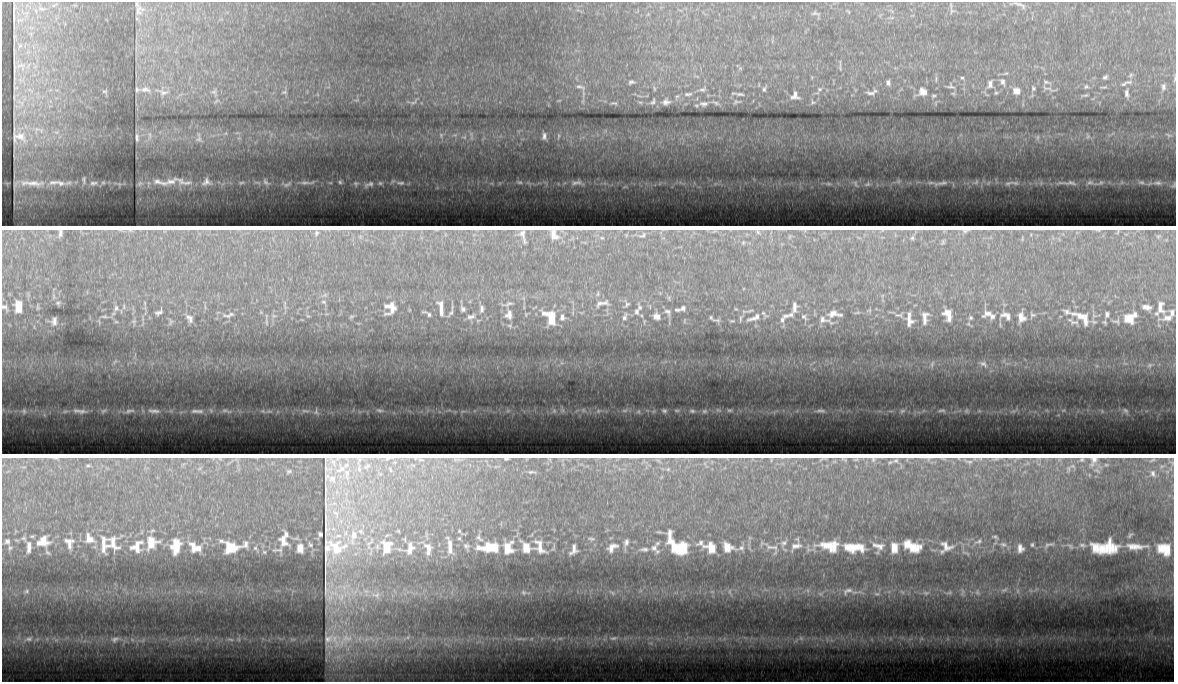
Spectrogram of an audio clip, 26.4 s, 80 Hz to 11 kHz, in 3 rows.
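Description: Goods train hauled by twin WAG5 electric locomotives approaching and drawing alongside: a steady hum over a rumbling rail noise. The sound drops out sharply about two-thirds of the way through, then grows steadily louder as the locomotives arrive. There are two sharp clicks in the first second.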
